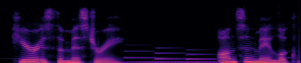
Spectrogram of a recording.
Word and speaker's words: onsen: In Japan, onsen, pronounced o-say, are hot springs and the bathing facilities and traditional inns around them.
